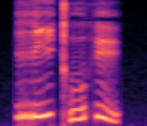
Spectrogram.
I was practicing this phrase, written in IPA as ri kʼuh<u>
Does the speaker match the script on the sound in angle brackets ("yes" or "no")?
no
